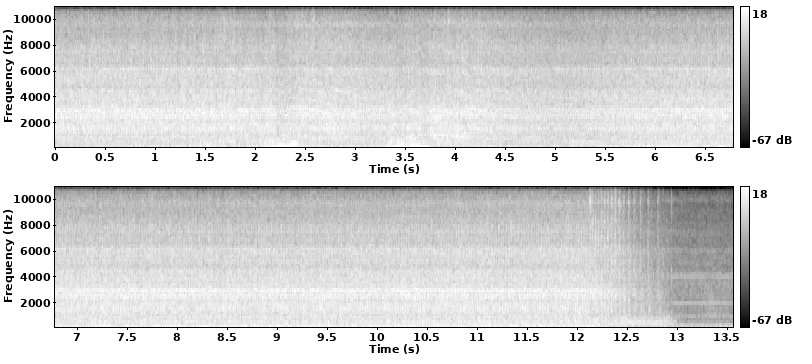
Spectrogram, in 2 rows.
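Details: 2009 Audi A5 Coupe 2.0 TFSI petrol, 132 kW, second microphone placed at the timing chain: engine cranks and catches, then idles under a dense metallic clatter from the stretched timing chain.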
